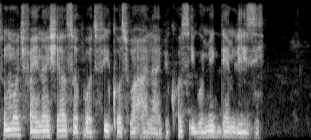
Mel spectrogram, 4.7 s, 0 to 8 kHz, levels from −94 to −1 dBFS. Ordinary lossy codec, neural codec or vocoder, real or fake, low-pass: none; vocoder, 22.05 kHz, 80 mel bands, WaveNeXt; fake; 7.2 kHz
